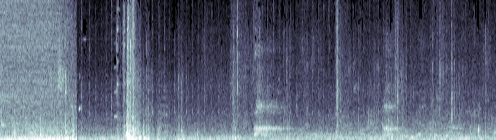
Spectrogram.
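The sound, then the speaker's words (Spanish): A steady rush of noise cuts off abruptly, then a door is opened with a single sharp clunk, followed by quiet room tone with faint, muffled voices. “¿Me abre la puerta?”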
